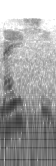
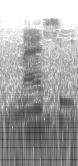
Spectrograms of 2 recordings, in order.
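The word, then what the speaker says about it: Massey: uh um Massie Ferguson I used to call him Macy Fergenson but then somebody corrected me and showed me that it's spelled Mas not M so that's Massie fer Ferguson um so we'll see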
